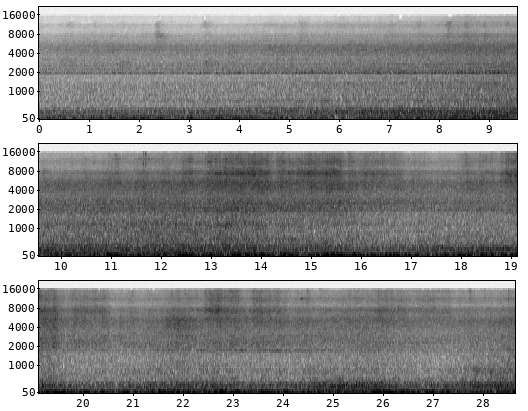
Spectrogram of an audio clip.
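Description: Electric intercity train of double-deck passenger coaches rolling slowly past at close range: a steady rumble of wheels on rail that grows louder as the coaches draw level. A thin, steady high whine sounds over the rumble for the first several seconds.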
